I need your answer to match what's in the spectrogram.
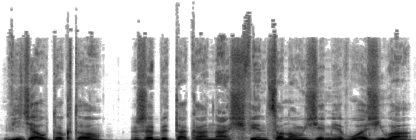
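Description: A man voicing a spiteful, loud village shopkeeper woman in an audiobook, with a shrill, scolding, drawn-out delivery. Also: expressive, no room sound, studio quality. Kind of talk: audiobook character voice.

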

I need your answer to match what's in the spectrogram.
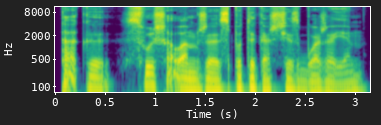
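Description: A man's voice: a bass voice, animated, unhurried, a little mellow, no room sound, studio quality, full character voice. A man voicing a talkative, blunt young village woman with slangy, impulsive speech. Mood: chatty.

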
